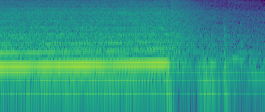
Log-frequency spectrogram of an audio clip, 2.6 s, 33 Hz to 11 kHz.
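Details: Nissan R34 GT-R being tuned on a dyno: the turbo engine howls in a clean rising tone under full load, then backs off sharply, pulling strongly with no stumble. Power rose from 563 to about 652 with compensation tables and a new sensor.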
